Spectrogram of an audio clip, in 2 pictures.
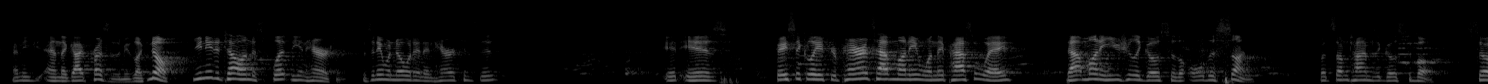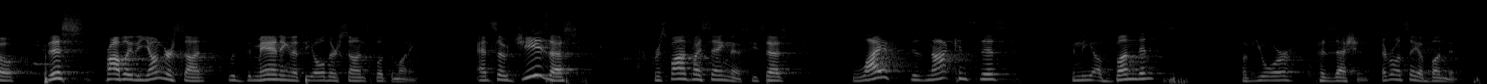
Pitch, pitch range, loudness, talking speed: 200 Hz, 180-235 Hz, -41 LUFS, 180 wpm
